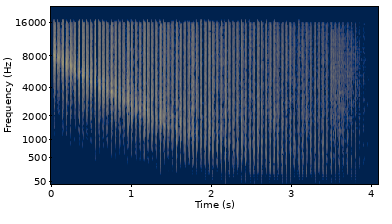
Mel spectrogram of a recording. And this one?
falling stars efx d
White noise processed with a descending bandpass filter.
